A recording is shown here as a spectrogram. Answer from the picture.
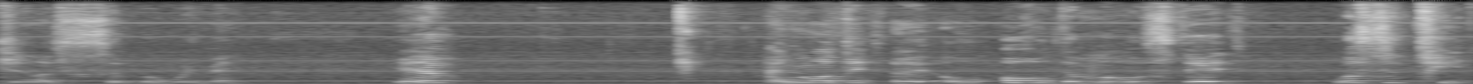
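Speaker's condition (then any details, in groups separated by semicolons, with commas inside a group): Facial palsy; can barely hear own speech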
